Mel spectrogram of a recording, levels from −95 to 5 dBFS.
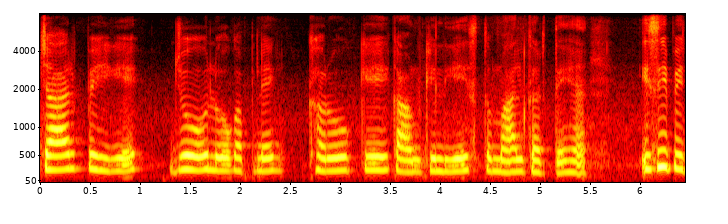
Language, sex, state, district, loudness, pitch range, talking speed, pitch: Hindi, female, Chandigarh, Chandigarh, -18 LUFS, 220-245 Hz, 140 wpm, 230 Hz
